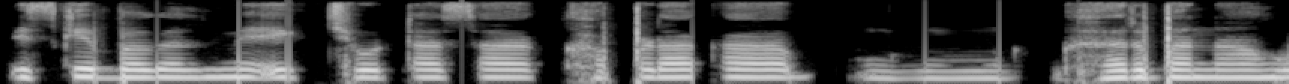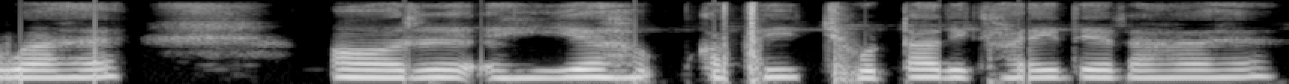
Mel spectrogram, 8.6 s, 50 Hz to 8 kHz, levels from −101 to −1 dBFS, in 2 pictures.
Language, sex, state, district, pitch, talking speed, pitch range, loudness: Hindi, female, Jharkhand, Sahebganj, 225 Hz, 155 wpm, 220-230 Hz, -21 LUFS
